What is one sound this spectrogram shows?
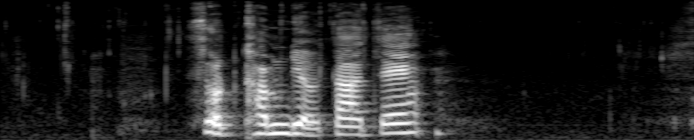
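A woman slurps noodles loudly.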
